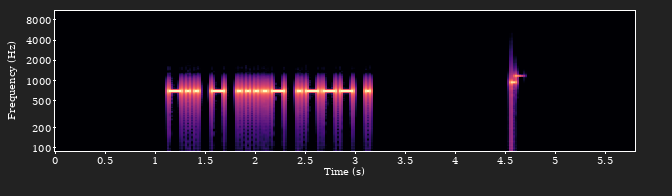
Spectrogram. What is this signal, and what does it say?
Morse code, heard as a keyed tone, about 27 wpm, 700 Hz. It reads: DT4JE
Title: Five Challenging Letter-Number Combinations 28wpm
